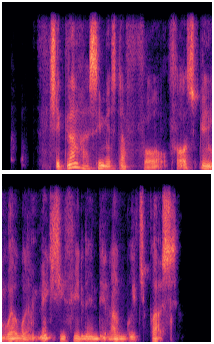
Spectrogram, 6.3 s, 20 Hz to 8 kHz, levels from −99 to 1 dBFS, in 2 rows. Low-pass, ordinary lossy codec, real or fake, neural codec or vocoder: 7.2 kHz; none; fake; codec, 24 kHz, 1.5 kbps, HILCodec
